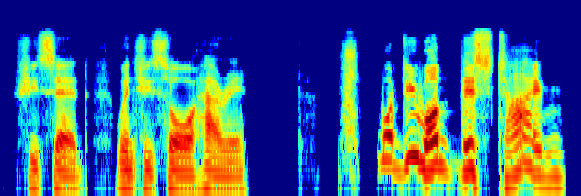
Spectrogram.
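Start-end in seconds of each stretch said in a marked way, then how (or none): 2.8-4.3 Myrtle. Acted. Myrtle grumbling at Harry.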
